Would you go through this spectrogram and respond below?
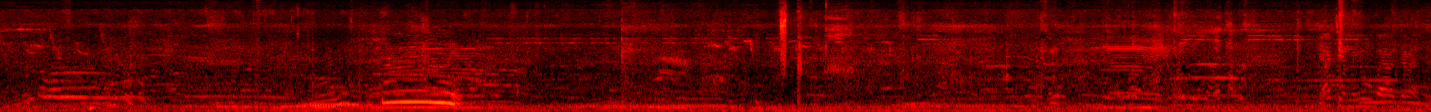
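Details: Dairy cows at the Loni cow market, one drawn-out low moo rising and falling midway through, with background music, market chatter and scattered clatter.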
